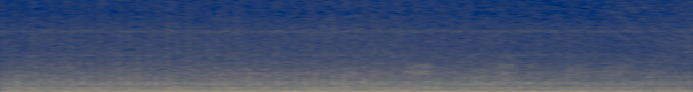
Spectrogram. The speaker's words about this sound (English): In these exercises, there's a huge amount of activity. You've got Marines taking off in helicopters, clattering away into the jungle. Some of them are carrying ultralight vehicles that will act as their mobile command post.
